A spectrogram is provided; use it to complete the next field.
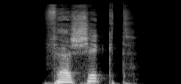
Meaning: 1. past participle of verschicken 2. inflection of verschicken: third-person singular present 3. inflection of verschicken: second-person plural present 4. inflection of verschicken: plural imperative
- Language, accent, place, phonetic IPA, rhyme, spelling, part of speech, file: German, Germany, Berlin, [fɛɐ̯ˈʃɪkt], -ɪkt, verschickt, verb, De-verschickt.ogg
